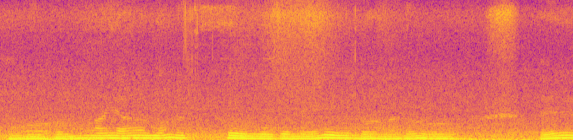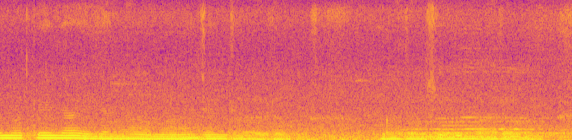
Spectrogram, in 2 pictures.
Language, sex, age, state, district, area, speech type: Gujarati, male, 60+, Gujarat, Narmada, rural, spontaneous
